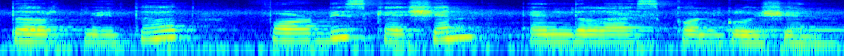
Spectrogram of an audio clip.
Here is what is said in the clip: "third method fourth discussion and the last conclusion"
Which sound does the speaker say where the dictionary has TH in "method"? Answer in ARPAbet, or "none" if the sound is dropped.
T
